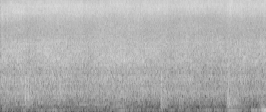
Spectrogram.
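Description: Marinated chicken pieces and chopped garlic sizzling in hot oil in a nonstick kadai, with a steady frying hiss and a few light taps of a wooden spatula as it is stirred.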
